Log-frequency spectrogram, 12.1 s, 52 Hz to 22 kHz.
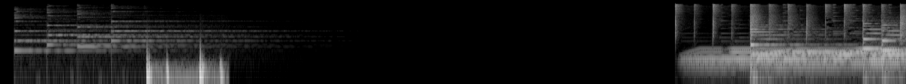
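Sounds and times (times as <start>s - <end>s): deep bass thumps: 2.0s - 3.0s.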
